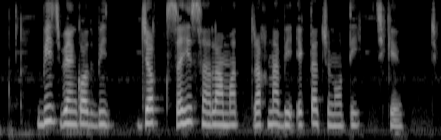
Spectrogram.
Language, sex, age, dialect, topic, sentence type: Magahi, male, 41-45, Northeastern/Surjapuri, agriculture, statement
